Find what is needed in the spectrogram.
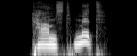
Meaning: second-person singular preterite of mitkommen
- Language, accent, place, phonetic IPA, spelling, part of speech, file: German, Germany, Berlin, [ˌkaːmst ˈmɪt], kamst mit, verb, De-kamst mit.ogg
